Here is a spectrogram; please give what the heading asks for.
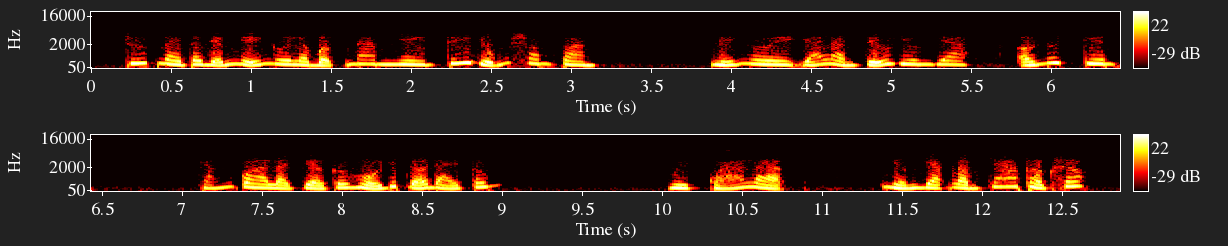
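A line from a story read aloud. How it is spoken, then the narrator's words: Choked, furious voice. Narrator (Vietnamese): giọng nói của nàng thay đổi hẳn, cổ họng nghẹn ngào, rõ ràng vô cùng tức giận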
